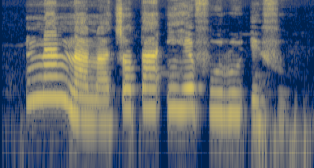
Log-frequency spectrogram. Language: Igbo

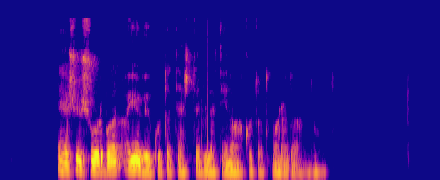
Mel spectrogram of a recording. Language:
Hungarian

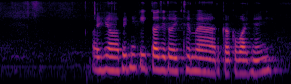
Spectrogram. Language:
Punjabi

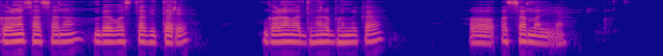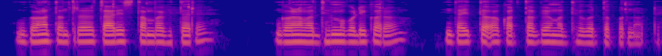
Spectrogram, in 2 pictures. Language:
Odia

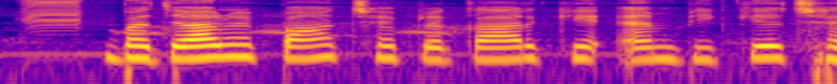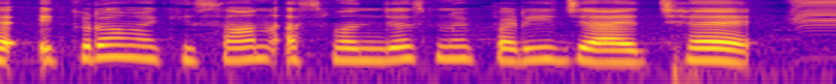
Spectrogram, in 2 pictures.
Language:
Maithili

